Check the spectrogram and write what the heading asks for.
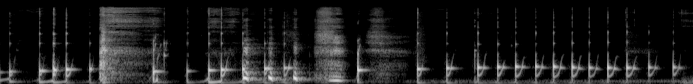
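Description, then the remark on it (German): Wine glugs out of a bottle into a single glass, the whole bottle being poured into it, in a fast, steady run of hollow plopping gulps, clear, with a brief burst of laughter partway through. “und jetzt wohnt sie in diesem Haus und äh, gießt sich gerne äh, die ganze Weinflasche immer in ein Glas Oh, das ist ein Glas.”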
